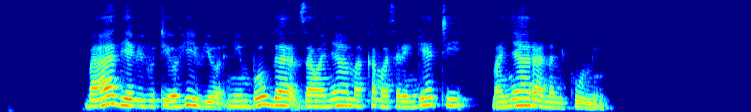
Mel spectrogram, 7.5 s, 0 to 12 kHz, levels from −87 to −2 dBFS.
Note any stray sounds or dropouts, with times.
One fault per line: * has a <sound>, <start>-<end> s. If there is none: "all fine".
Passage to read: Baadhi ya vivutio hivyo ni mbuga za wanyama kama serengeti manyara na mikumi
all fine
